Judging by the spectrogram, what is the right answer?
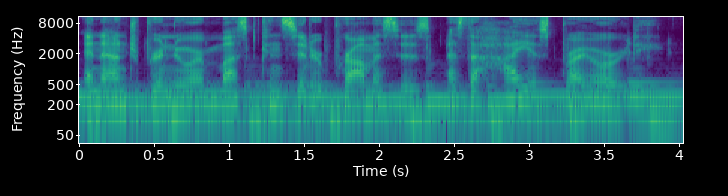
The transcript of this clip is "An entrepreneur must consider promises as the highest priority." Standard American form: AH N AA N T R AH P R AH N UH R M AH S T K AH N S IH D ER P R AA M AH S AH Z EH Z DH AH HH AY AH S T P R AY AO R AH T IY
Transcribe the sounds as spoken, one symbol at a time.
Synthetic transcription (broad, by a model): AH N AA N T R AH P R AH N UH R M AH S T K AH N S IH D ER P R AA M AH S AH Z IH Z DH AH HH AY AH S T P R AY AO R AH T IY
